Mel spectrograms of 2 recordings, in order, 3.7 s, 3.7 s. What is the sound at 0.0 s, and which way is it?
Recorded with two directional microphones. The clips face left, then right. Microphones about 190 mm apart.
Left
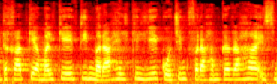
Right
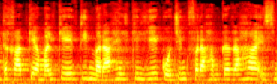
A woman's voice, 20° left (ahead or behind).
